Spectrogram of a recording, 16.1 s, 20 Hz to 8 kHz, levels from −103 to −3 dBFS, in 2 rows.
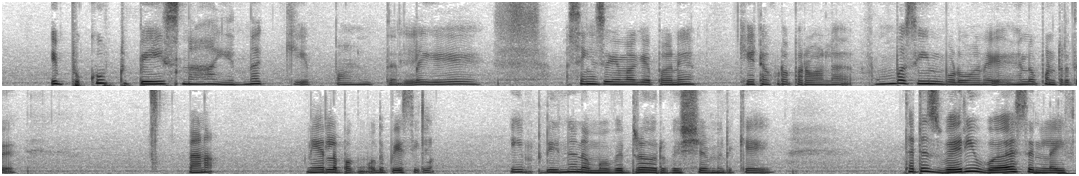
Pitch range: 195-245 Hz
